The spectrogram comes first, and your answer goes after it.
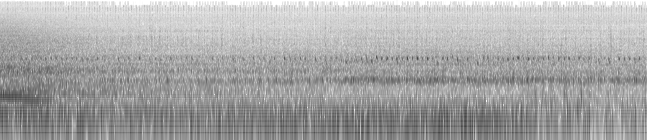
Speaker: It's always done that, but but the squeaky sound is what's freaking me out a little bit. I just got in. No, it shouldn't be doing this.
